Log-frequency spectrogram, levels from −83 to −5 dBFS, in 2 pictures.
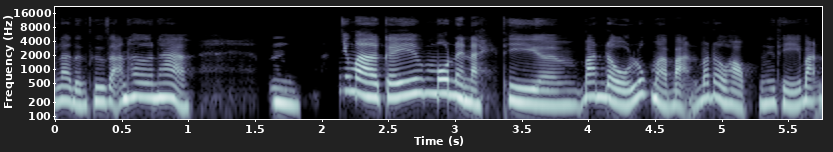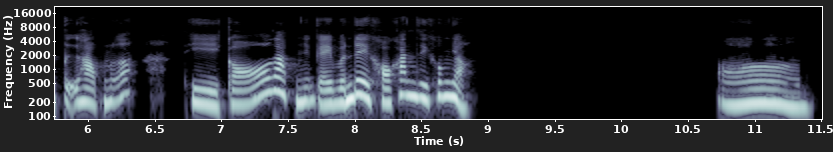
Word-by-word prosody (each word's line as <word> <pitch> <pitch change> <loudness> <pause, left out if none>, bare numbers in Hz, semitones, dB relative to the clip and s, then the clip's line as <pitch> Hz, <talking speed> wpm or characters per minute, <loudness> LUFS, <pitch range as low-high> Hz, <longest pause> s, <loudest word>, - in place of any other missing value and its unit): là 215 +1 -2
được 175 -3 -2
thư 205 -1 0
giãn 205 +3 0
hơn 250 -1 +1
ha. 240 -10 +2 0.6
Ừm. 190 -3 0 0.3
Nhưng 350 -1 -5
mà 265 -5 +6
cái 265 +6 +2
môn 310 -1 +3
này 250 -4 +4
này, 185 -3 -1
thì, 195 -4 +2
à, 170 -1 -3
ban 260 -1 +1
đầu 185 -6 +1
lúc 275 +6 -1
mà 215 -9 +1
bạn 170 +3 -4
bắt 240 - -1
đầu 215 -5 -1
học 165 -5 -4
như 185 +1 -4
thế, 175 -2 -4
bạn 215 +1 -3
tự - - -4
học 195 -2 -1
nữa, 205 +10 -3 0.4
thì 180 -5 -1
có 185 - 0
gặp 330 -3 +3
những 205 +2 0
cái 180 -2 -1
vấn 195 +4 +4
đề 270 -1 +5
khó 195 -3 -1
khăn 285 +2 +1
gì 235 -3 +2
không 265 +3 +1
nhỉ? 250 - +5 1.9
Ờ. 180 -3 0
205 Hz, 220 wpm, -23 LUFS, 180-255 Hz, 1.9 s, mà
